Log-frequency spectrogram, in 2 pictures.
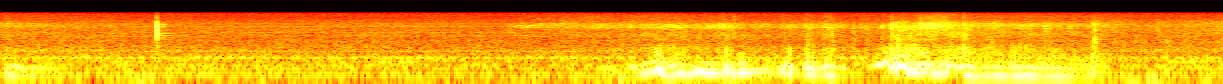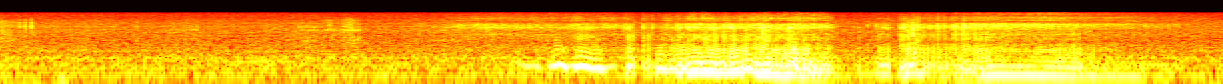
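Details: Boxer dog snoring and dreaming while asleep, making funny faces with tongue sticking out, shortly after an operation for a throat puncture from something he chewed; soft, irregular snorting snores with a few whimpers.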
